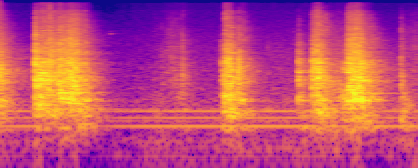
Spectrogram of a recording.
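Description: A trowel scrapes and spreads tile adhesive across the back of a tile in several short, gritty strokes separated by brief pauses, close and fairly loud with no talking.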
